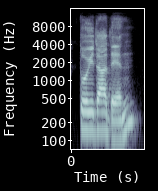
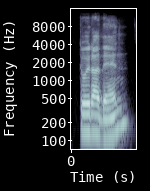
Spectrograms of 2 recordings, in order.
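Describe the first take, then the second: First: It is said strongly, pressing down on the verb. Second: It is said softly, without pressing force. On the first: "이 번이 뭔가 좀 힘이 느껴지지 않나요? 그냥 발음이 강해요. 정확하게 낸 하면서 눌러주죠" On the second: "일 번"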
